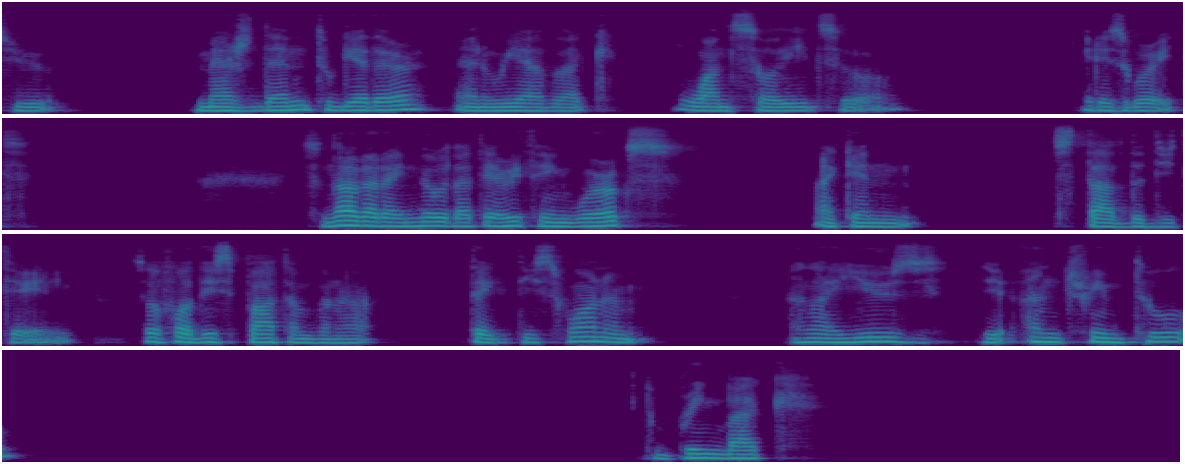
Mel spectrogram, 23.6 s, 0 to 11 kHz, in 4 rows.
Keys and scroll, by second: 5.8 ctrl+z, 6.0 ctrl+z, 6.4 ctrl+z, 7.5 ctrl+z, 12.2 Escape, 14.3 f, 15.5 3, 17.0-17.4 typing.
